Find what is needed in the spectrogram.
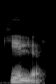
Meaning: contract killer, hitman, paid assassin
- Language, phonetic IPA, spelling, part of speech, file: Russian, [ˈkʲilʲɪr], киллер, noun, Ru-ки́ллер.ogg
